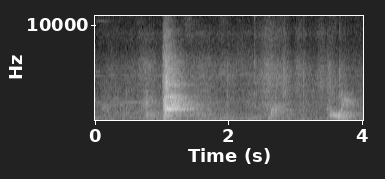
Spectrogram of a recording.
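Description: A man blowing his nose hard into a tissue: one sudden loud honk about a second in that fades quickly.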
